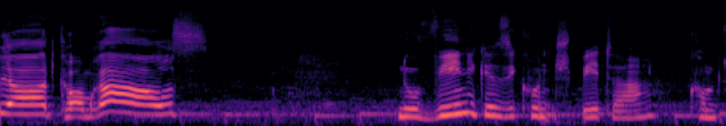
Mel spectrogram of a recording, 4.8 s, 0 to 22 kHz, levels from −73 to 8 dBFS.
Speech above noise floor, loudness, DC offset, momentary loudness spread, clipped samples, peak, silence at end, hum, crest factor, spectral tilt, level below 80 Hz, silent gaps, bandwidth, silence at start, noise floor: 24 dB; -24 LUFS; under 0.1%; 17 LU; under 0.1%; -8 dBFS; 0 s; none; 18 dB; -4.5 dB/octave; -68 dBFS; none; 20 kHz; 0 s; -48 dBFS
